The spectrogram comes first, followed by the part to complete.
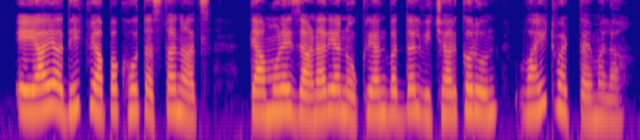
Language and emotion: Marathi, sad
